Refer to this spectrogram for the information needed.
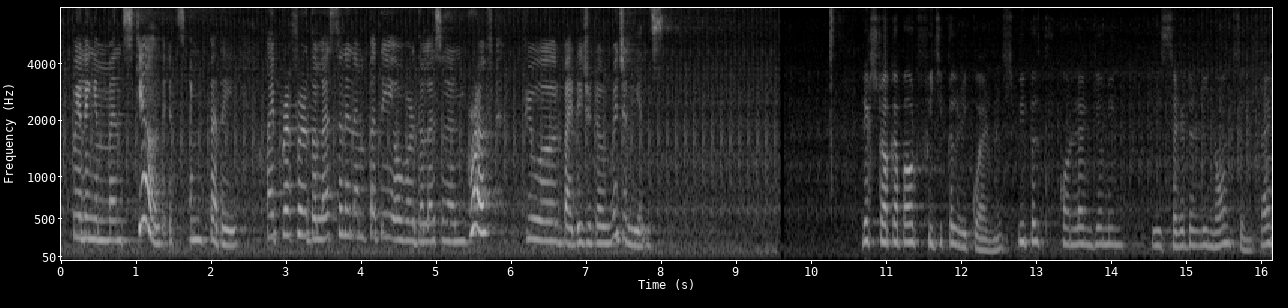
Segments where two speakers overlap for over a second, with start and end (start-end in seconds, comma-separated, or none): none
